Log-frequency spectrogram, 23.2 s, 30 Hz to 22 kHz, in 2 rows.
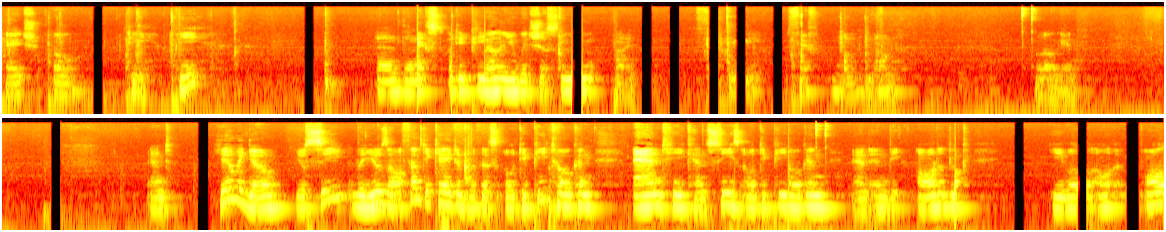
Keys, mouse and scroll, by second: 0.0 o, 0.6 t, 1.1 p, 5.3-7.8 typing, 9.8 click, 19.4 click.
